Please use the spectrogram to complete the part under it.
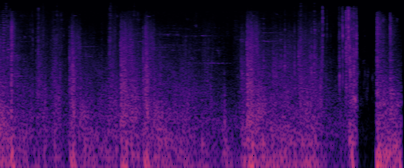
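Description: Gunfire in Naraka: Bladepoint, a quiet, distant series of rapid shots mixed with clicking mechanical noise, pausing briefly near the end before one more burst.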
